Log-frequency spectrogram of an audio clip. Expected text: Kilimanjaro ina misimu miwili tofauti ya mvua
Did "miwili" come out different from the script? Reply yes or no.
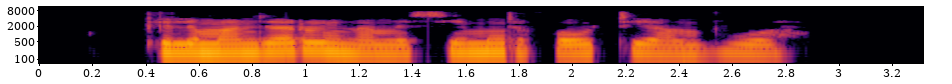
yes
